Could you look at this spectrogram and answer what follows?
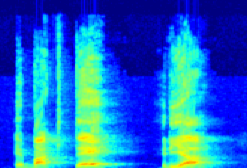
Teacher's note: Duas vogais juntas que na separação silábica permanecem juntas. E é um ditongo crescente, pois vai da semivogal, que é mais fraca, para a vogal, que é mais forte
